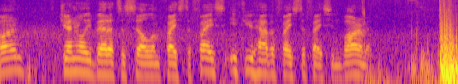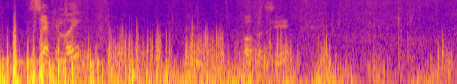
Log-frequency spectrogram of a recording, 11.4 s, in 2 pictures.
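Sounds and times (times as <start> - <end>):
speech: 0.0 - 5.3, 6.2 - 6.9
outdoor wind buffeting the microphone: 4.5 - 11.4.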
